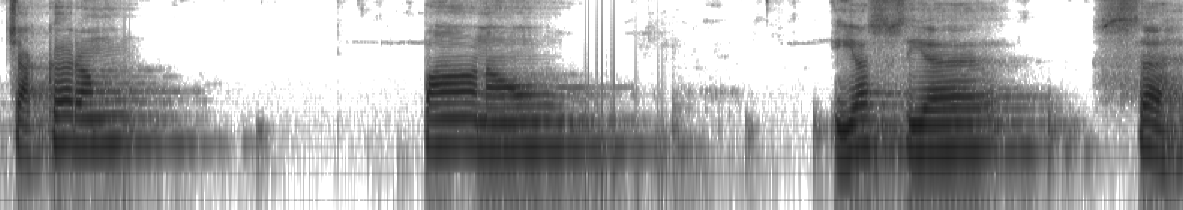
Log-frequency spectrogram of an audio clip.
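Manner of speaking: slow pauses between चक्रम, पाणौ, यस्य, सह; teacher segmenting the phrase; word by word. Shown as a demonstration. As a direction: dictate the words apart, then join. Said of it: "इसमें".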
